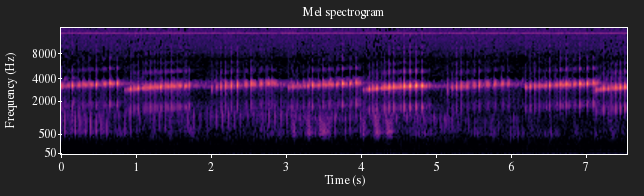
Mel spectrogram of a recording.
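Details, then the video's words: Frogs singing in spring at dusk among the ponds and small lakes of Nebraska's Sandhills dunes; several callers give high, buzzy pulsed trills about a second long, overlapping and alternating almost without pause. "RELAXING SOUNDS OF FROGS"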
